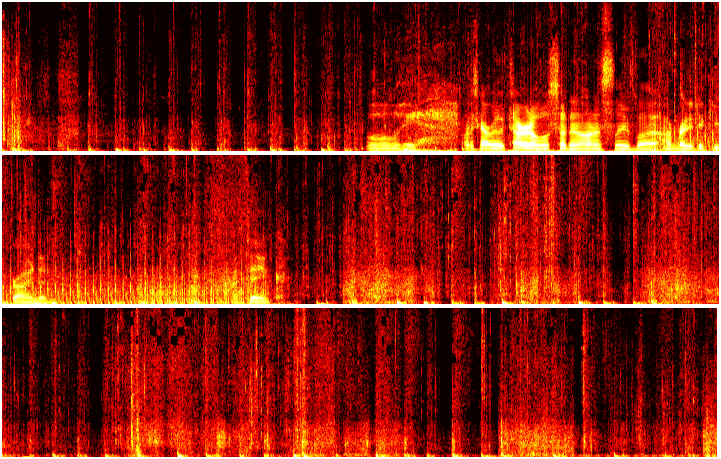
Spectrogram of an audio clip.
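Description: Footsteps run quickly over hard ground and dry grass.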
